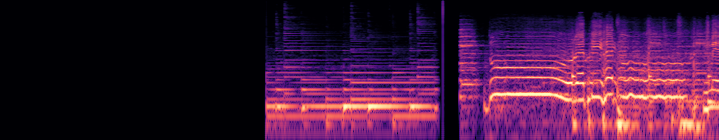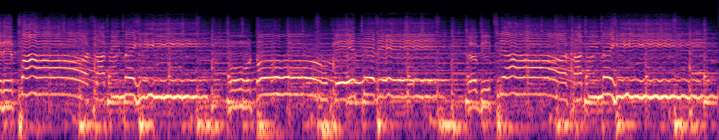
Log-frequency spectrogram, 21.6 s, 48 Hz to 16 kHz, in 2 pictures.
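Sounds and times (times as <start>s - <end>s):
old Hindi romantic song ringtone: 4.0s - 21.5s.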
